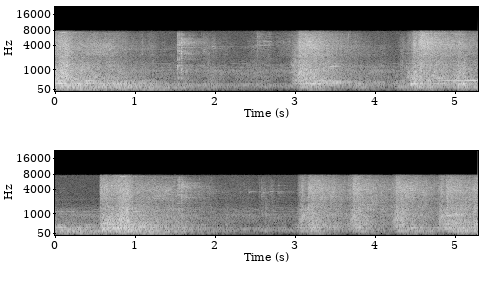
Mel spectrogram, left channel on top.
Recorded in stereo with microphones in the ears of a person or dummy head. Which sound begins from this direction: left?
A camera shutter, at 1.5 s.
